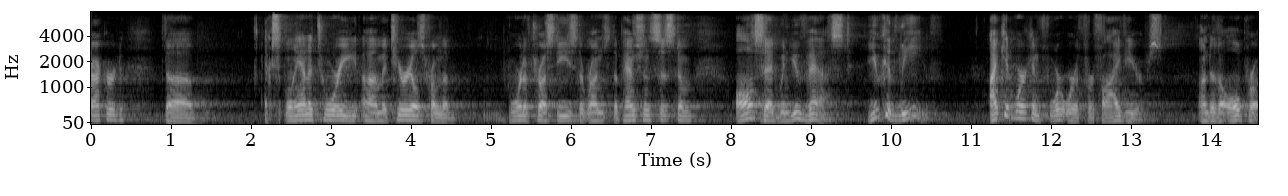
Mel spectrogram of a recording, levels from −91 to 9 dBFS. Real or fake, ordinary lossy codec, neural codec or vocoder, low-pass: real; AAC, 32 kbps; none; 7.2 kHz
